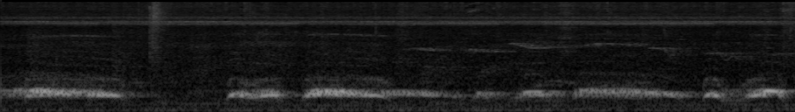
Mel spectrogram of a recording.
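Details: Spotted dove, a lure recording for calling a rival, with a string of hollow low coos in phrases of short and long notes, loud and clear against a quiet background.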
